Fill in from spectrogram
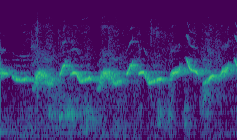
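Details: Chinese hwamei, a large-bodied bird finishing its moult into new plumage, sings loud whistled phrases that swoop up and down, looping and rolling notes strung tightly together for three seconds.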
